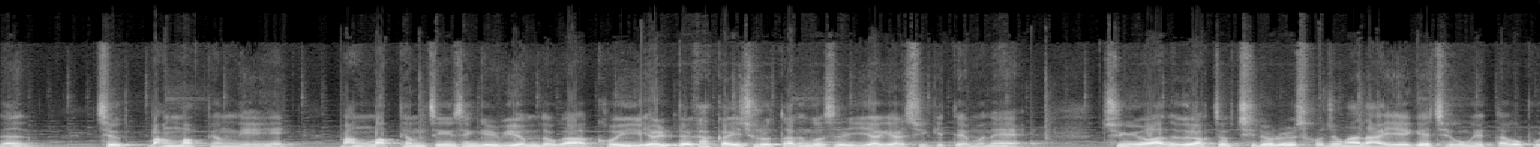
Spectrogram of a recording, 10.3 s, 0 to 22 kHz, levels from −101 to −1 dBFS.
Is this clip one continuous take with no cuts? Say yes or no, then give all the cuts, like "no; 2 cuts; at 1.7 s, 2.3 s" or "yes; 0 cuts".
yes; 0 cuts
